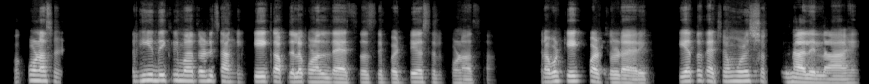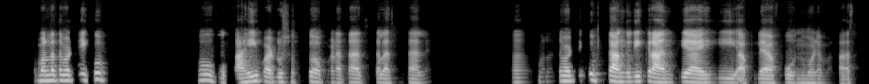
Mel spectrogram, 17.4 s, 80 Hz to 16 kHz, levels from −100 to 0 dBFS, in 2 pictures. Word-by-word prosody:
मग 155 - -17
कोणासाठी? 190 -6 +1 0.7
तर - - -11
ही 200 +2 +1
देखील 200 0 0
मला 190 -1 +3
त 185 - -13
वाटते 185 +1 +1
चांगली 160 -4 0
केक 170 0 +6
आपल्याला 160 -1 +4
कोणाला 150 -1 0
द्यायचं 135 -1 +2
असेल, 140 0 -11
बर्थडे 135 +2 -2
असेल 145 -2 -4
कोणाचा. 120 -2 -7
तर 150 +7 -11
आपण 180 +3 +3
केक 185 0 +5
पाठवतो 155 -5 +2
डायरेक्ट. 120 -2 +2 0.3
हे 180 - +6
आता 185 +2 0
त्याच्यामुळे 180 +1 0
शक्य 170 -3 -9
झालेलं 135 -5 +5
आहे. 120 0 +1
तर 195 - -38
मला 200 +1 +2
आता 205 0 -5
वाटतं 205 +2 -3
ही 220 - -2
खूप 245 -1 -4 0.9
हो, 210 - -5
हो. 165 -10 -9
काही 150 +5 +1
पाठवू 155 -1 -2
शकतो 155 0 -10
आपण 145 -2 -7
आता 140 +2 -5
आजकाल 135 +1 -6
असं 135 +1 -7
झालंय. 130 +1 -8 0.8
तर 150 - -12 0.2
मला 170 0 -27
तर 190 - -6
वाटते 190 +1 -3
खूप 220 -1 -4
चांगली 170 0 +4
क्रांती 150 -3 +4
आहे 140 -2 +6
ही 140 -1 -7
आपल्या 130 -1 -1
फोन 130 -1 -9
मुळे 130 0 -9
मला 125 -1 -14
असं 120 - -12
155 Hz, 200 wpm, -25 LUFS, 135-180 Hz, 0.9 s, केक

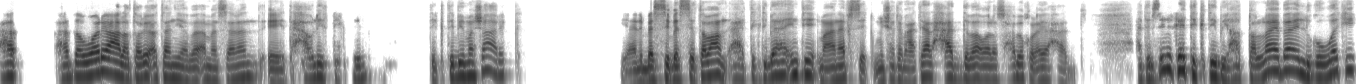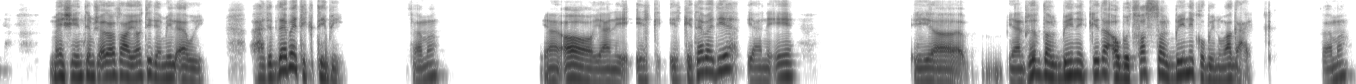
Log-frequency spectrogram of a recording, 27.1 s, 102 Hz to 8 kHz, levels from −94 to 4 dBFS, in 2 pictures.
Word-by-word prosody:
ه 155 +2 +2 0.4
هتدوّري 155 +7 +4
على 165 -7 +6
طريقة 140 +3 +1
تانية 140 -3 0
بقى 120 +2 -2
مثلًا 130 +5 -3
آآ، 110 -1 -1
تحاولي 135 +6 -3
تكتبي 140 -2 -8 0.6
تكتبي 150 +2 0
مشاعرِك. 165 +1 -1 1.0
يعني 105 +3 -4
بس 125 +4 +2
بس 130 0 +2
طبعًا 155 +3 +3
هتكتبيها 140 +6 -2
أنتِ 170 +1 +2
مع 120 -7 +1
نفسِك، 135 +1 -3
مش 115 +4 -4
هتبعتيها 125 +4 -1
لحد 135 -2 -2
بقى 135 0 +1
ولا 130 0 -1
أصحابِك 135 +1 -4
ولا 120 - -2
أي 125 0 -2
حد، - - -11 0.6
هتمسكي 130 - +1
كده 215 +2 +6
تكتبي 155 - +1
هتطلّعي 135 - +1
بقى 210 0 +3
اللي 170 -6 +3
جواكِ 190 +9 +1 0.5
ماشي، 150 0 +2
أنتِ 155 +2 +2
مش 150 -1 +1
قادرة 160 +3 +4
تعيّطي، 155 +1 +2
جميل 140 -2 0
أوي، 115 -2 -2 0.5
هتبدئي 145 +10 +2
بقى 250 - +5
تكتبي 145 - -3 0.6
فاهمة، 145 +8 -5 1.0
يع 120 0 -3
آه، 130 -5 +4
يعني 110 -2 -4
الك 120 0 -8
الكتابة 175 +11 -1
دي 215 +5 +2
يعني 120 -2 -5
إيه 155 +2 -1 1.2
يع 115 -1 -1 0.5
يعني 115 0 -1
بتفضَل 165 +1 +3
بينك 160 +3 +3
كده 175 0 +1
أو 145 -5 +3
بتفصّل 170 +5 +1
بينِك 165 +3 +2
وبين 130 -3 -1
وجعِك 135 +2 -4 0.5
فاهمة؟ 115 +7 -4
140 Hz, 145 wpm, -23 LUFS, 125-160 Hz, 1.2 s, على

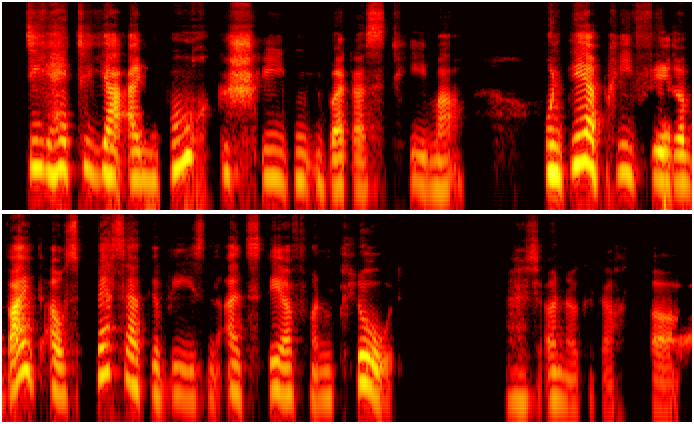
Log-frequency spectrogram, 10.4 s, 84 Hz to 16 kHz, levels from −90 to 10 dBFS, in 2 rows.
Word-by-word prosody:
Sie 245 0 0
hätte 235 +2 0
ja 210 -2 +3
ein 185 -1 -1
Buch 275 +9 +2
geschrieben 190 -4 -4
über 155 -2 -2
das 135 -3 -8
Thema. 155 -2 -10 0.6
Und 215 +1 +5
der 270 -1 +8
Brief 215 -4 -9
wäre 175 -3 +2
weitaus 165 - +4
besser 275 -6 -1
gewesen 160 -3 -13
als 180 -3 -8
der 180 -3 -2
von 155 -2 -15
Claude. 230 - +1 0.8
Da 150 - -21
habe 145 -1 -13
ich 145 - -17
auch 150 - -6
nur 130 -4 -15
gedacht: - - -24 0.2
„Ah.“ - - -9
180 Hz, 155 wpm, -25 LUFS, 160-225 Hz, 0.8 s, der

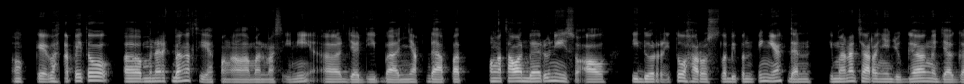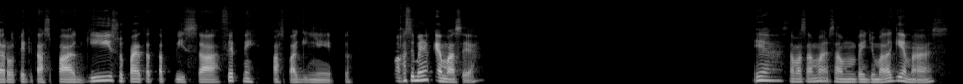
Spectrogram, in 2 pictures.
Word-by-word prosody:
Oke, 130 -1 0
wah 140 - 0
tapi 160 - 0
itu, 185 +1 +4 0.3
eee, 140 0 +5
menarik 145 +2 0
banget 160 +4 +3
sih 120 - -4
ya 115 - -2
pengalaman 110 0 -1
Mas 110 +2 -5
ini, 130 +4 -4
eee, 120 -1 0
jadi 115 -1 -2
banyak 115 0 +1
dapat 120 -1 +2 0.2
pengetahuan 145 +1 +5
baru 140 +2 +2
nih 165 -4 0
soal 120 -1 +2 0.2
tidur 130 0 +1
itu 115 +8 -1
harus 125 -2 +1
lebih 130 -1 -2
penting 130 +5 -3
ya, - - -2
dan 125 -6 -2 0.2
gimana 130 +4 +2
caranya 135 -4 +2
juga 130 +6 +3
ngejaga 115 -5 -1
rutinitas 115 -1 -3
pagi 120 - +1
supaya 135 -6 +2
tetap - - -5
bisa 115 -1 0
fit 170 +9 -2
nih 135 -2 -6
pas 115 -2 -5
paginya 105 -2 -5
itu. - - -21 0.5
Makasih 175 +3 -1
banyak 200 +1 +2
ya, 155 - +7
Mas, 115 -4 +3
ya. - - -5 2.8
Iya 180 -2 -3
sama-sama. 130 -3 -3
Sampai 120 -2 -2
jumpa 115 0 -1
lagi 165 +4 +1
ya 135 - -1
Mas 110 +6 -4
125 Hz, 165 wpm, -24 LUFS, 115-145 Hz, 2.8 s, ya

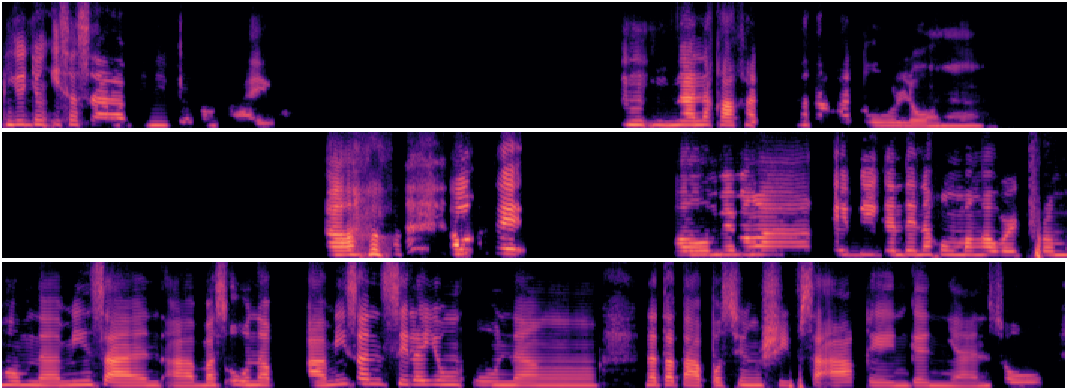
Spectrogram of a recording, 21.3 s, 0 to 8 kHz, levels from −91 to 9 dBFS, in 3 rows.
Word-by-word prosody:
'yun 260 0 0
'yung 270 - -10
isa 265 +1 -4
sa 250 -1 -3 0.3
bibigay 220 -1 -8
kong 215 -1 -18
payo. 170 - -11 2.3
Mm, 245 -3 -1
na 245 - +7
nakakat 235 -2 +1 0.2
nakakatulong. 195 -4 -8 2.7
Oo, 260 +3 +8 0.5
oh 300 - +9 0.2
kasi 320 -2 +10 1.1
oo 245 0 +4
may 260 - +1
mga 265 0 +4 0.4
kaibigan 255 -1 0
din 255 0 +1
akong 260 -1 -4
mga 250 0 +3
work 240 -1 -1
from 240 0 0
home 240 -1 -2
na 220 0 -1
minsan, 215 -3 +2
ah, 200 -1 +1
mas 215 +1 -1
una 235 -2 0 0.3
ah, 220 - +5
minsan 295 +2 -1
sila 270 -1 -1
'yung 260 -1 -4
unang 215 -2 -5 0.4
natatapos 225 -2 +1
'yung 220 - -2
shift 220 -4 -3
sa 215 +1 +1
akin, 200 -2 -7
ganyan. 190 -2 -7
So, 210 0 -10
230 Hz, 115 wpm, -22 LUFS, 215-255 Hz, 2.7 s, kasi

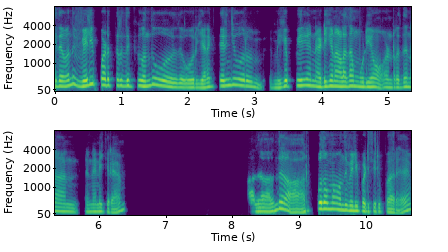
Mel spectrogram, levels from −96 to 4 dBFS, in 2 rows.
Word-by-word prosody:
இத 185 - +2
வந்து 240 +5 +1
வெளிப்படுத்துறக்கு 200 -4 +2
வந்து 200 +6 +1
ஒ - - +5 0.2
இது 140 -1 -1
ஒரு 135 - 0
எனக்கு 160 +3 -3
தெரிஞ்சு 215 +4 +1
ஒரு 185 -2 +1 0.4
மிகப்பெரிய 195 +7 +1
நடிகனால 170 +1 +2
தான் 180 -2 0
முடியுன்றது 145 -2 -1
நான் 135 -2 -4 0.4
நினைக்கிறேன். 130 +2 -5 1.9
அதாவது 135 - -1 0.3
அற்புதமா 220 - +2
வந்து 185 -2 +1
வெளிப்படுத்தியிருப்பாரு. 130 - -2
165 Hz, 110 wpm, -19 LUFS, 135-200 Hz, 1.9 s, ஒ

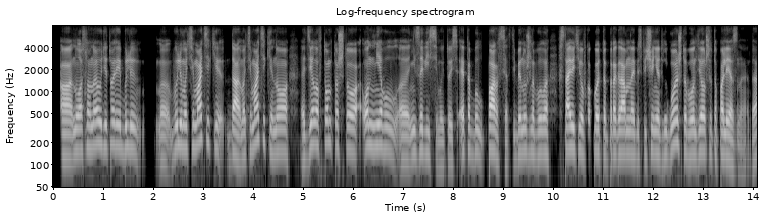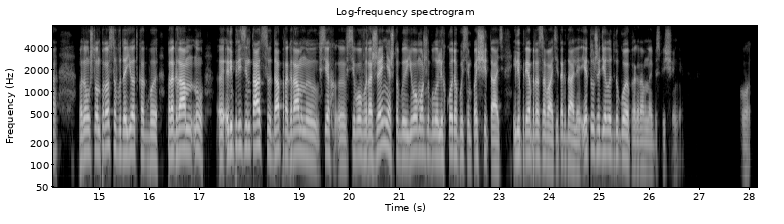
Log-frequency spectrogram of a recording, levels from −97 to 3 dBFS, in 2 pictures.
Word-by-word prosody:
А, 135 -1 +4
ну, 155 +3 -1
основной 170 +3 -1
аудиторией 185 -1 -2
были, 170 -3 -4 0.3
м, - - -18
э, 125 -1 -4
были 175 +4 -1
математики. 180 +2 0
Да, 120 - +4
математики, 180 +7 -1
но, 150 0 0 0.2
э, - - -5
дело 185 +8 +1
в - - -19
том, 200 0 -3
то 180 -2 -5
что 160 -3 +1
он 180 -1 0
не 180 0 +1
был, 160 -4 -7
э, 125 -1 -1
независимый. 140 -6 -6
То 120 - -8
есть 115 -1 -8
это 160 +1 -2
был 140 -2 -8
парсер. 155 -7 +4
Тебе 125 +3 -3
нужно 150 -1 -5
было 145 +1 -2 0.2
вставить 160 -1 +3
его 150 - 0
в 135 - -17
какое-то 150 +1 -1
программное 145 0 +3
обеспечение 140 +2 -3
другое, 140 +10 -1
чтобы 150 -7 -3
он 140 0 0
делал 150 +2 +2
что-то 145 0 -7
полезное, 110 - 0
да. - - -2 0.4
Потому 145 +5 0
что 155 +3 -3
он 150 - +1
просто 175 +2 0
выдает 145 +1 +1
как 135 -3 -4
бы 125 0 -2 0.2
програм 150 +2 +7
ну, 165 - -5 0.3
э, - - +1
репрезентацию, 175 -2 +4
да, 155 +2 +6
программную 145 -3 +1
всех, 145 -1 -2
э, 120 - -5
всего 140 +3 -3
выражения, 140 +7 +2
чтобы 135 -1 -4
его 140 +4 0
можно 150 -1 -3
было 135 0 -5
легко, 135 +3 0
допустим, 135 -3 -4
посчитать 130 -3 0 0.2
или 135 +2 0
преобразовать, 135 -3 +1
и - - -10
так 130 -1 -2
далее. 105 -4 +1
И - - -4
это 155 +2 +1
уже 155 0 -4
делает 145 -1 -1
другое 140 -1 -1
программное 105 -3 -8
обеспечение. 95 - -15 1.2
Вот. - - -15
145 Hz, 170 wpm, -24 LUFS, 135-160 Hz, 1.2 s, програм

